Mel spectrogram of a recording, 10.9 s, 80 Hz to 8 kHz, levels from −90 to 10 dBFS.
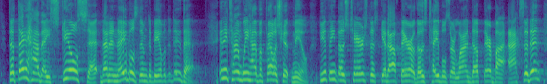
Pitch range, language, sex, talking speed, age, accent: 160-230 Hz, English, male, 215 wpm, 40-59, American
